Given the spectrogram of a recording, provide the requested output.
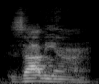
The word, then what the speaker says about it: Xavien: requested i don't know there's an x it sounds like a z zavion anyways uh oh uh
